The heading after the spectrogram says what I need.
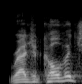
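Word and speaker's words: Rajaković: will be announced tomorrow rajakovich is that is how you pronounce his name Darko Roger kovich uh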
